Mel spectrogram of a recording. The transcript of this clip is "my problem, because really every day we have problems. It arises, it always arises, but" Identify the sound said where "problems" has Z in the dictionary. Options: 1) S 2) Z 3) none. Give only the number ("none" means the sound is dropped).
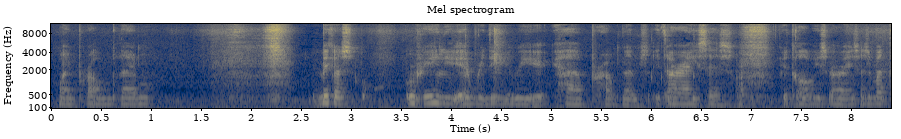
1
